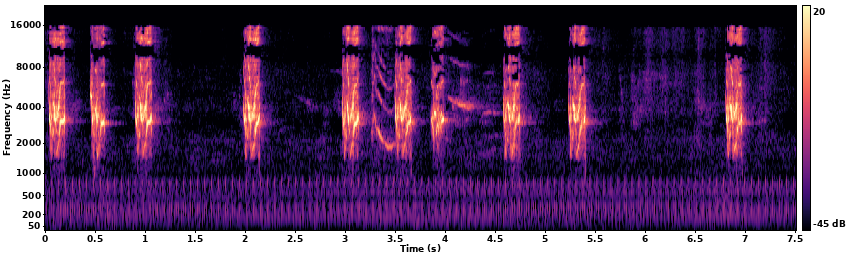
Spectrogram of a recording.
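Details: Budgerigar calling: short, sharp high chirps repeated at irregular intervals, roughly one to two a second, over a steady low hum in the background.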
